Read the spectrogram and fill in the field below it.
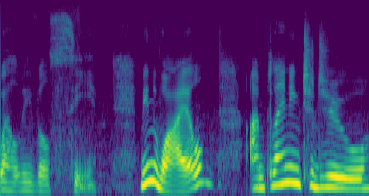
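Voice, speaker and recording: A woman with a Ukrainian accent speaks in a dark, mellow tone. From Ukraine. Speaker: gardening YouTuber. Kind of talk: casual chat. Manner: halting.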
